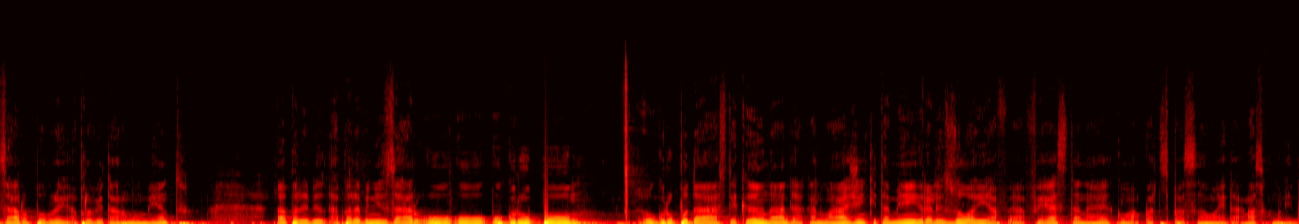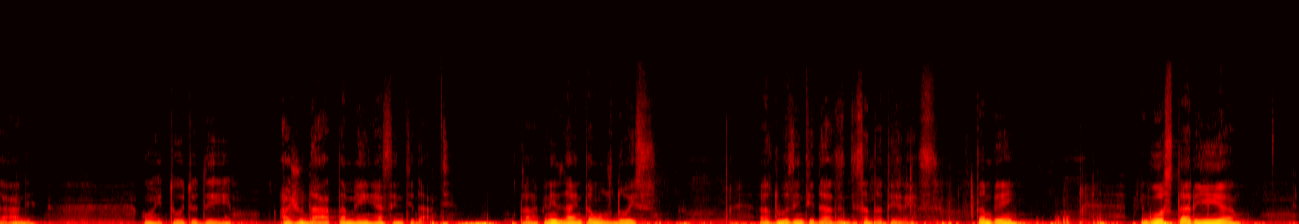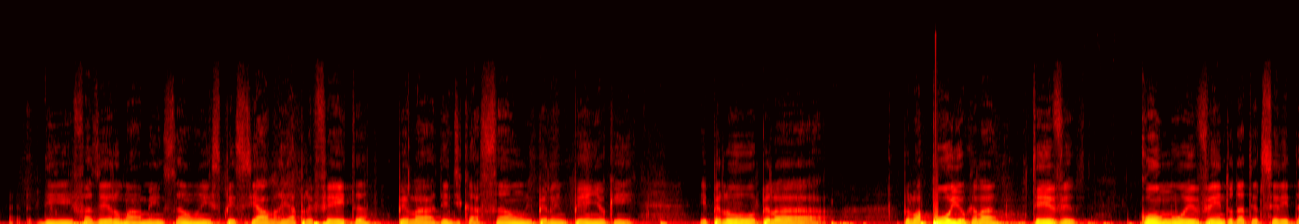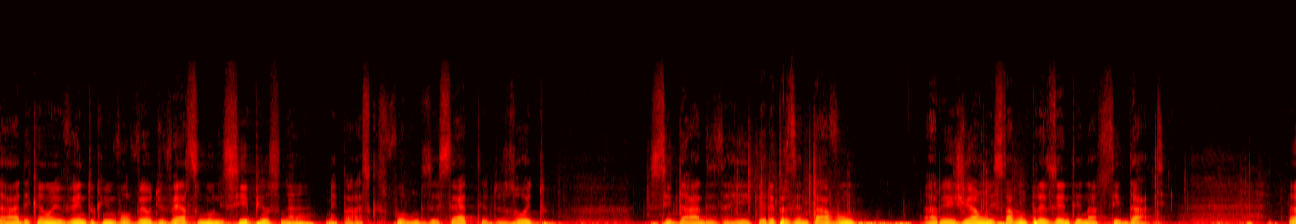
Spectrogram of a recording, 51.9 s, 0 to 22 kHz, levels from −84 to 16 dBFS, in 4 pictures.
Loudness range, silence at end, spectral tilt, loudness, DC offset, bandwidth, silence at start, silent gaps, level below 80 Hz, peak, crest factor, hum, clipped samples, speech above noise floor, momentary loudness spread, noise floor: 12 LU; 0 s; -9.5 dB/octave; -25 LUFS; under 0.1%; 9.4 kHz; 0 s; none; -28 dBFS; 0 dBFS; 24 dB; none; under 0.1%; 29 dB; 18 LU; -51 dBFS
